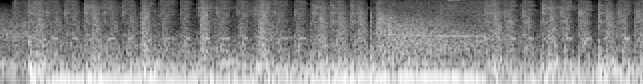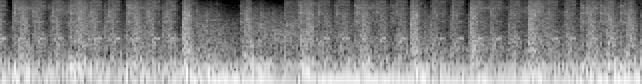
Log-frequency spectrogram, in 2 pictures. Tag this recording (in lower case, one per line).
dubstep
music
